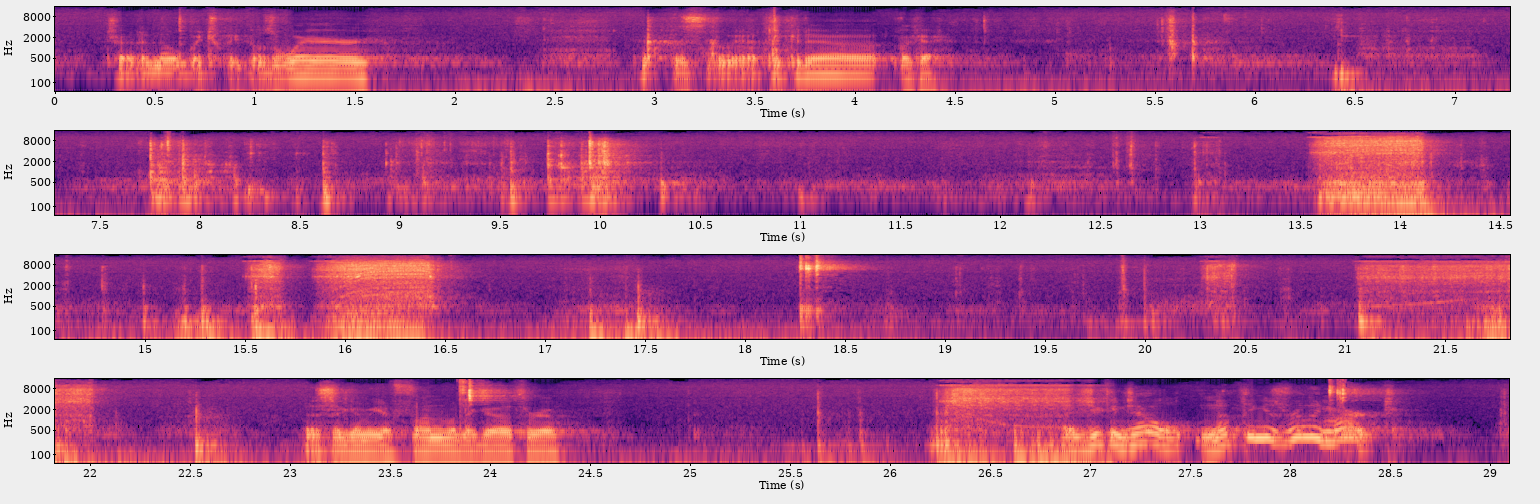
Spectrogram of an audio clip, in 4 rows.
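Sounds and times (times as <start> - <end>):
cordless power drill: 13.6 - 14.3, 15.5 - 16.6, 20.3 - 22.1, 26.2 - 27.0.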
